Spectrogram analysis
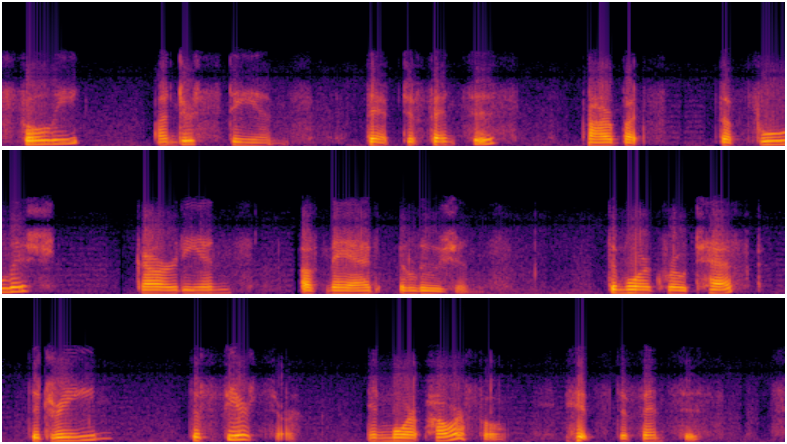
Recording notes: ACIM Daily Conference Call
